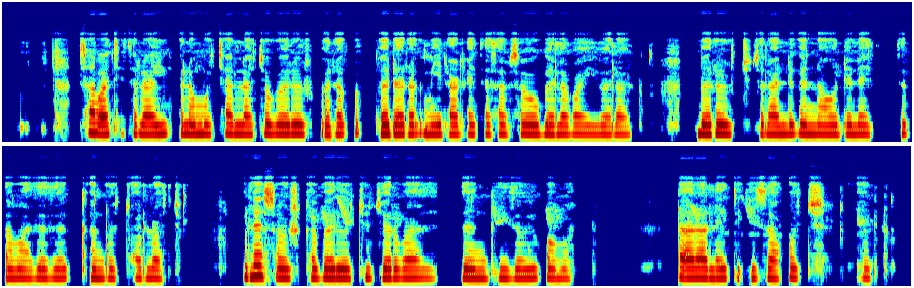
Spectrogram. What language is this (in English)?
Amharic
